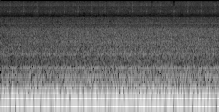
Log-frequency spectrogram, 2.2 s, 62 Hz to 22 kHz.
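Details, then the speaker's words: 1934 Ford with FiTech fuel injection: steady low idle with a slightly lumpy, uneven beat; at least a bad injector or bad wire to the injector; misfire from bad injector circuit. "So, it at least has a bad injector or a bad wire to the injector."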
